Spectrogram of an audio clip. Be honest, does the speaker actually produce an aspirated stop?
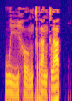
no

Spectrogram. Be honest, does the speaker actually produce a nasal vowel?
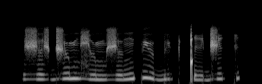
no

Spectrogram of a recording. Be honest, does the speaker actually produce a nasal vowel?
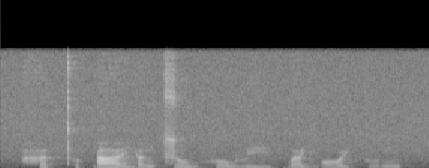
no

